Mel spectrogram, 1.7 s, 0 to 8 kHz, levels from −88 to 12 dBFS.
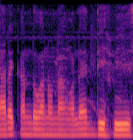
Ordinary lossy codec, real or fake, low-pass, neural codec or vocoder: none; real; 7.2 kHz; none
